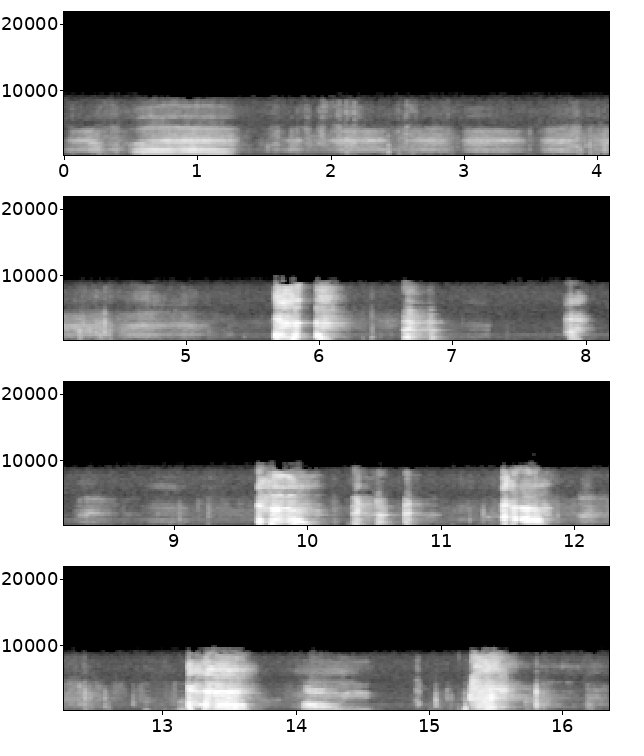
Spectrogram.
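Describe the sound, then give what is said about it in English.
A run of sharp sneezes, about six of them spaced a second or two apart, with a brief voiced sound at the start and some soft murmuring between bursts. “all these sneezes.”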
